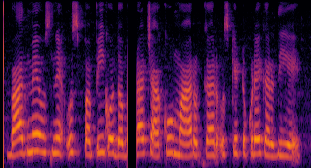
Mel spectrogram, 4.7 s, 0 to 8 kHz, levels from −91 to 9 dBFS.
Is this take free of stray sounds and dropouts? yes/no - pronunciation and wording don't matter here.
no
